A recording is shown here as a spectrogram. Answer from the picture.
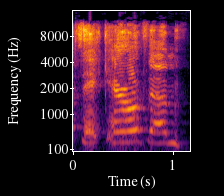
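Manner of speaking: high, loud shouted order; calling out. Acted. Player as the character ordering Sam onto the enemies, shouting high. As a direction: holler it across to a comrade.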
